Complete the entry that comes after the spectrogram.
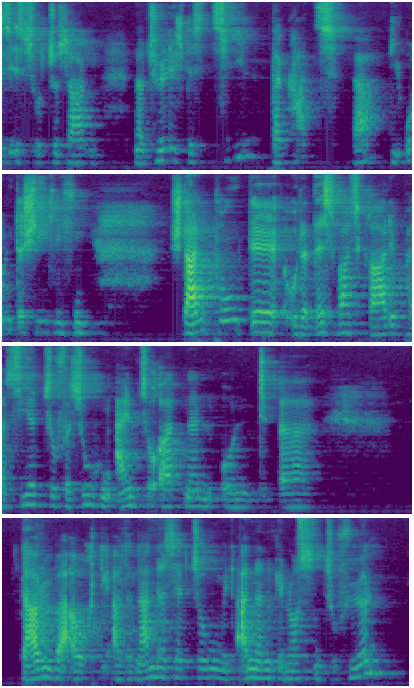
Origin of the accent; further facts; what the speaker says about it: Munich, Bavaria, Germany; Ich komme aus München, deswegen bin ich jetzt nicht so wahnsinnig oft in Berlin zu sehen.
